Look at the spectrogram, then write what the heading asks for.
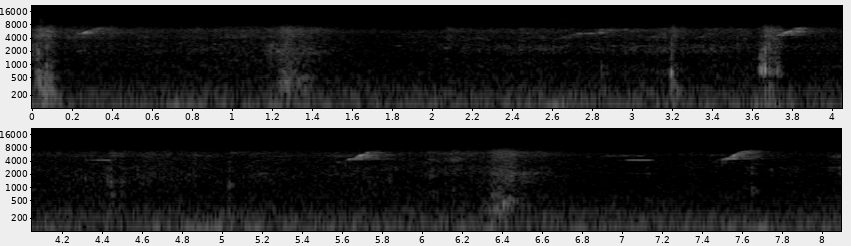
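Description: Near silence: faint outdoor ambience with short, high bird chirps every second or two and a few soft clicks.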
